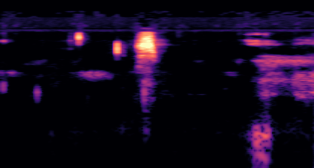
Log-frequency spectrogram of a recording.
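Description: A few soft computer-keyboard keystrokes, short sharp clicks in the first second, then a soft breath near the end.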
